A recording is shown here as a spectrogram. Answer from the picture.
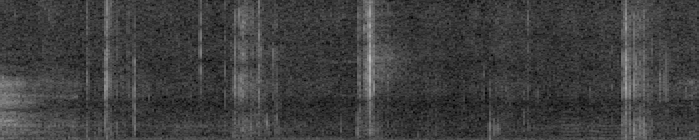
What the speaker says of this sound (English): as I battle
